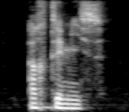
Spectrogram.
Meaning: Artemis
- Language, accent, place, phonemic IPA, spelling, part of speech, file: French, France, Paris, /aʁ.te.mis/, Artémis, proper noun, LL-Q150 (fra)-Artémis.wav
